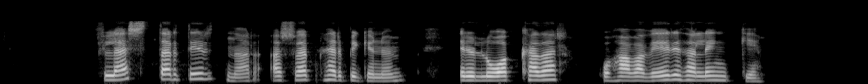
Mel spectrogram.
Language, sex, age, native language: Icelandic, female, 40-49, Icelandic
